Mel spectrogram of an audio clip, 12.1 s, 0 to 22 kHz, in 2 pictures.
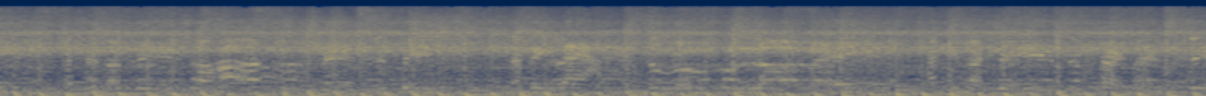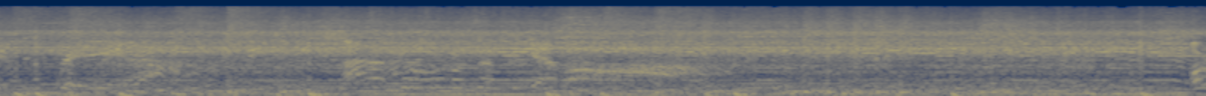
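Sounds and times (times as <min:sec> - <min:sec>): distorted electric guitars: 0:00.0 - 0:12.0
fast drums: 0:00.0 - 0:12.0
person yelling vocals: 0:07.7 - 0:09.7.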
